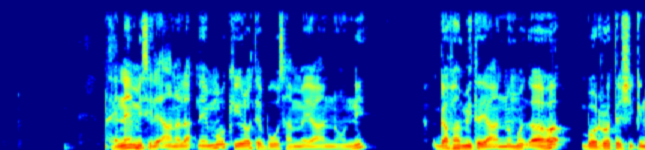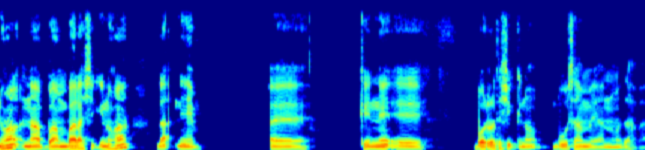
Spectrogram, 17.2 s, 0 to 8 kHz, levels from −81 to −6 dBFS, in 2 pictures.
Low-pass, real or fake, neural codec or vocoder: 7.2 kHz; real; none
